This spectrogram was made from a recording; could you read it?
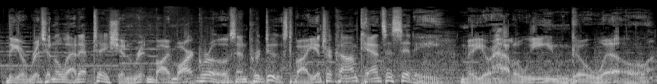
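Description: Casting: male radio announcer, deep and varied, theatrical scripted read. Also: very animated, normal speed. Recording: music bed behind radio announcement.

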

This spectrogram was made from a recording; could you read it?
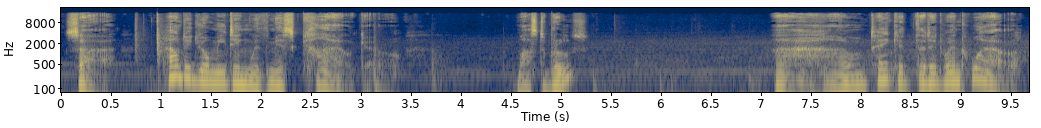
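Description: A man's voice: medium pitch, big pitch swings, slow, pauses often, dark tone, faint music behind. A man playing a polite older butler with a formal, dry manner in a comic drama. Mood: courteous, dry.

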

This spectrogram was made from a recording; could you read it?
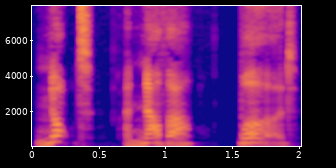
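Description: A woman voicing a pompous, bullying male schoolteacher in an audiobook, forceful and gloating, stretching out exclamations. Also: medium pitch, animated, moderate pace, vocal fry, husky, dry recording, studio quality. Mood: furious.

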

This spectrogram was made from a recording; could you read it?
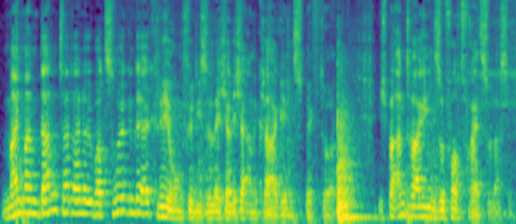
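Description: A man's voice: medium pitch, very animated, moderate pace, heavy background noise, lightly acted. A male actor playing a slick, cynical defence lawyer in a German radio crime play, formal and haughty. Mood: haughty, indignant.

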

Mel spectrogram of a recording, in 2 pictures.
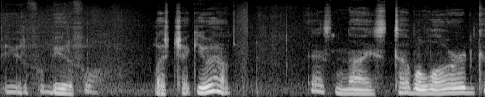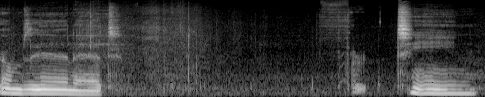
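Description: A woman's voice: low voice, drawn-out words, pauses often, warm tone, a little hiss or hum. A woman casually commenting on her fishing from a small boat on a lake, chatting folksily to the fish she catches, recorded on a boat-mounted camera. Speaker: fishing vlogger.

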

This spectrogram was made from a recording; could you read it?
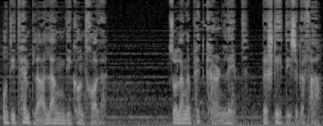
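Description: An actor voicing a grim young warrior in a video game, serious and earnest, with a lowish voice. Music plays under him. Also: male voice, moderate pace, close to an everyday voice. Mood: grave. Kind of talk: German video game dub. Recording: game audio with music behind.

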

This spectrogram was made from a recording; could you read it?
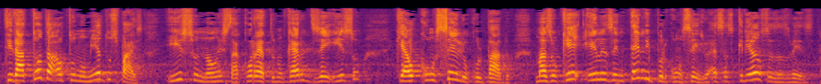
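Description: Older woman telling stories, lively hands. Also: on the high side, in a large hall. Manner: warm storytelling, animated hand gestures. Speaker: teacher and historian, interview guest. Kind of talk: reminiscing interview talk. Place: small TV studio.

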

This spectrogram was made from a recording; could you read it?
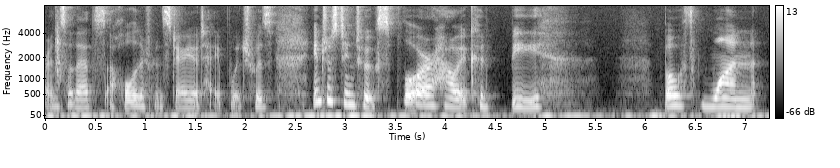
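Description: A woman's voice: mid-range voice, gravelly, darkish tone. A young woman with a cold reviewing a book in a casual vlog, rambling with many ums and restarts, recorded in a small room at a desk webcam. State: has a cold, gravelly voice. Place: small room in front of bookshelves.

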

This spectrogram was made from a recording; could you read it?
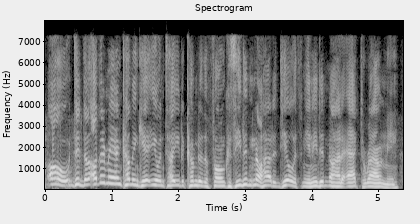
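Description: A man's voice: sits high, very fast, darkish tone, slight background noise. A man making a prank phone call, rambling in a feigned naive way with stammering restarts. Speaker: prank caller.

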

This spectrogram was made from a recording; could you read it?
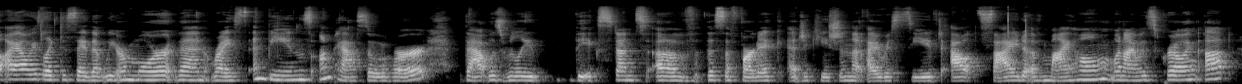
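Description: A woman's voice: medium pitch, steady tone, a little slow, bright, forceful tone. A woman guest giving conversational, articulate answers in a podcast interview, building her points in lists. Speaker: guest author and singer. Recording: roomy, echoing podcast audio.

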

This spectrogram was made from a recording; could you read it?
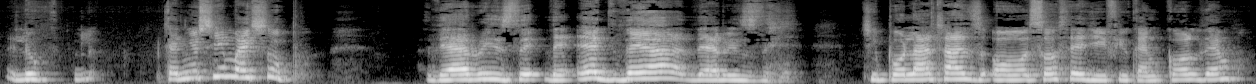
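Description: A woman's voice: fairly high pitch, slow. Kenyan-born woman vlogging from home. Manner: warm, pleading, repeats words often. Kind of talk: casual vlog chat to camera. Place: small home, indoors. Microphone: phone camera held at arm's length.

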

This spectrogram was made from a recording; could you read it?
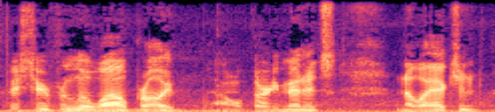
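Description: A man's voice: mid-range voice, flat delivery, fast talker. American man vlogging outdoors, noisy distant sound. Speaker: fishing vlogger. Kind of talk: casual outdoor fishing vlog. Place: open boat on a wide river, outdoors. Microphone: camera at arm's length or across the boat. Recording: outdoor wind and water noise, often distant.

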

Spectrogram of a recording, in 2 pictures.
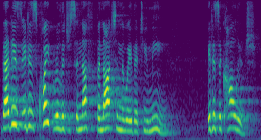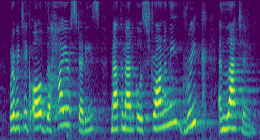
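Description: A young woman with a very high voice reads dramatically from old letters and novels. Her voice rings with the long reverb of a concert hall. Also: animated, normal speed, a bit bright. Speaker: reader in a staged reading. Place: large concert hall stage before an audience.

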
